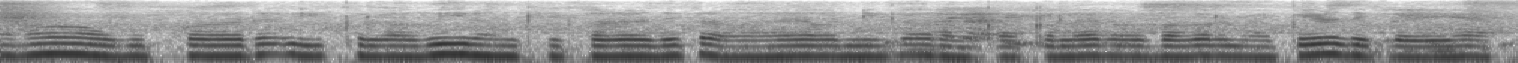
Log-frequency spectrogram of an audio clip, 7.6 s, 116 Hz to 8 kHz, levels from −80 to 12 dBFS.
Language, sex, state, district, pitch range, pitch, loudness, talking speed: Hindi, female, Bihar, Samastipur, 185-195 Hz, 190 Hz, -14 LUFS, 175 wpm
